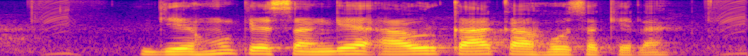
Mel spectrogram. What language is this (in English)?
Bhojpuri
